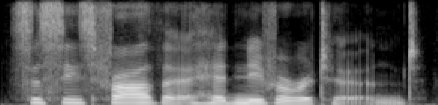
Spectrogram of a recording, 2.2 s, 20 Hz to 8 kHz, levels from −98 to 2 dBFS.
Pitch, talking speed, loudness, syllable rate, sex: 220 Hz, 135 wpm, -17 LUFS, 4.9 syllables/s, female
